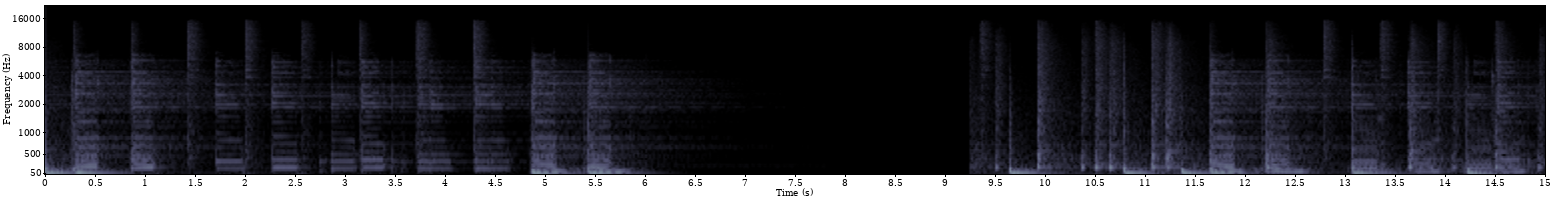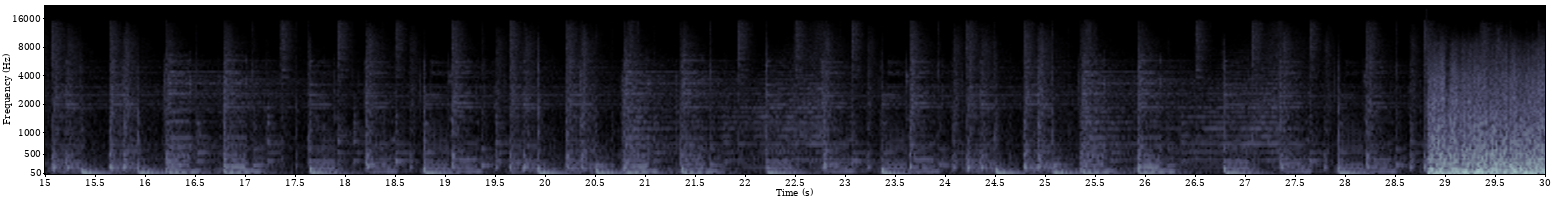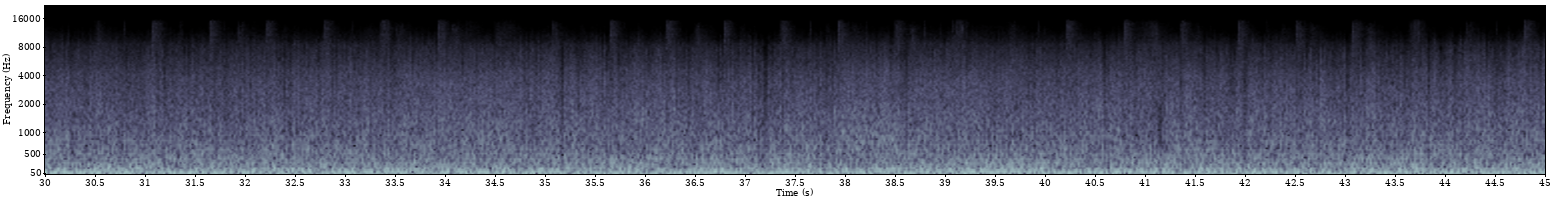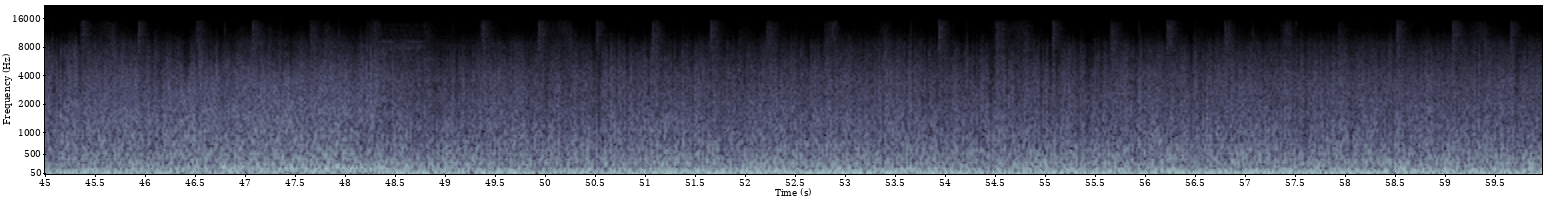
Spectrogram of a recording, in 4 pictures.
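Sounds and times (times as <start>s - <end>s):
wind buffeting microphone: 28.8s - 59.9s.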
